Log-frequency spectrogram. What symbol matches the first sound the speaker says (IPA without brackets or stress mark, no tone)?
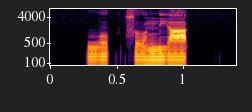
w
